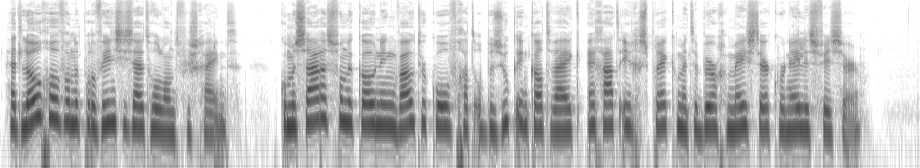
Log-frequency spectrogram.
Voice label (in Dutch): gesprek voice-over; In gesprek met burgemeester Katwijk - Provincie Zuid-Holland; De commissaris van de Koning bezoekt de komende tijd alle 50 gemeenten van Zuid-Holland.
